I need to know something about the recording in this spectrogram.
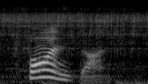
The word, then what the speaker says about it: fondant: They put emphasis on the first syllable. Fondant.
